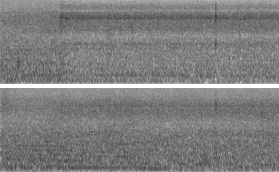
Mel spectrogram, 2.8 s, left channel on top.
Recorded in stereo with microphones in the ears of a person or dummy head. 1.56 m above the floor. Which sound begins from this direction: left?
Frying, at 0.6 s.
